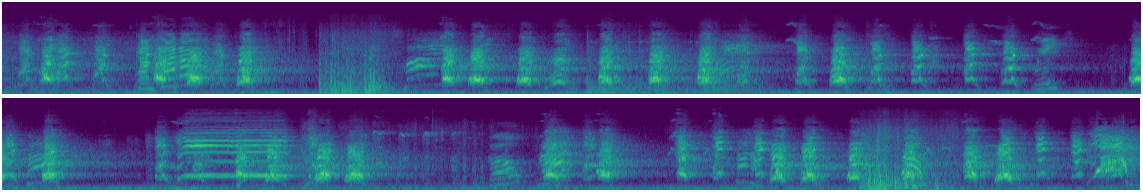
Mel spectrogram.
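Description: A dog barking excitedly in fast runs of short, high barks, with one longer drawn-out call about halfway through.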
